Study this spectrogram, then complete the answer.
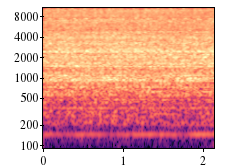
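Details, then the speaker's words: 2005 Dodge Grand Caravan, code P0404, warmed up, EGR commanded to 51% duty cycle in flow test: idle stays steady with no stumble and sensor voltage unchanged, so the EGR valve isn't opening, possibly stuck. "so we're at 51% Duty cycon EGR valve but I don't hear the engine stumbling and we don't see the EGR valve sense voltage change"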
